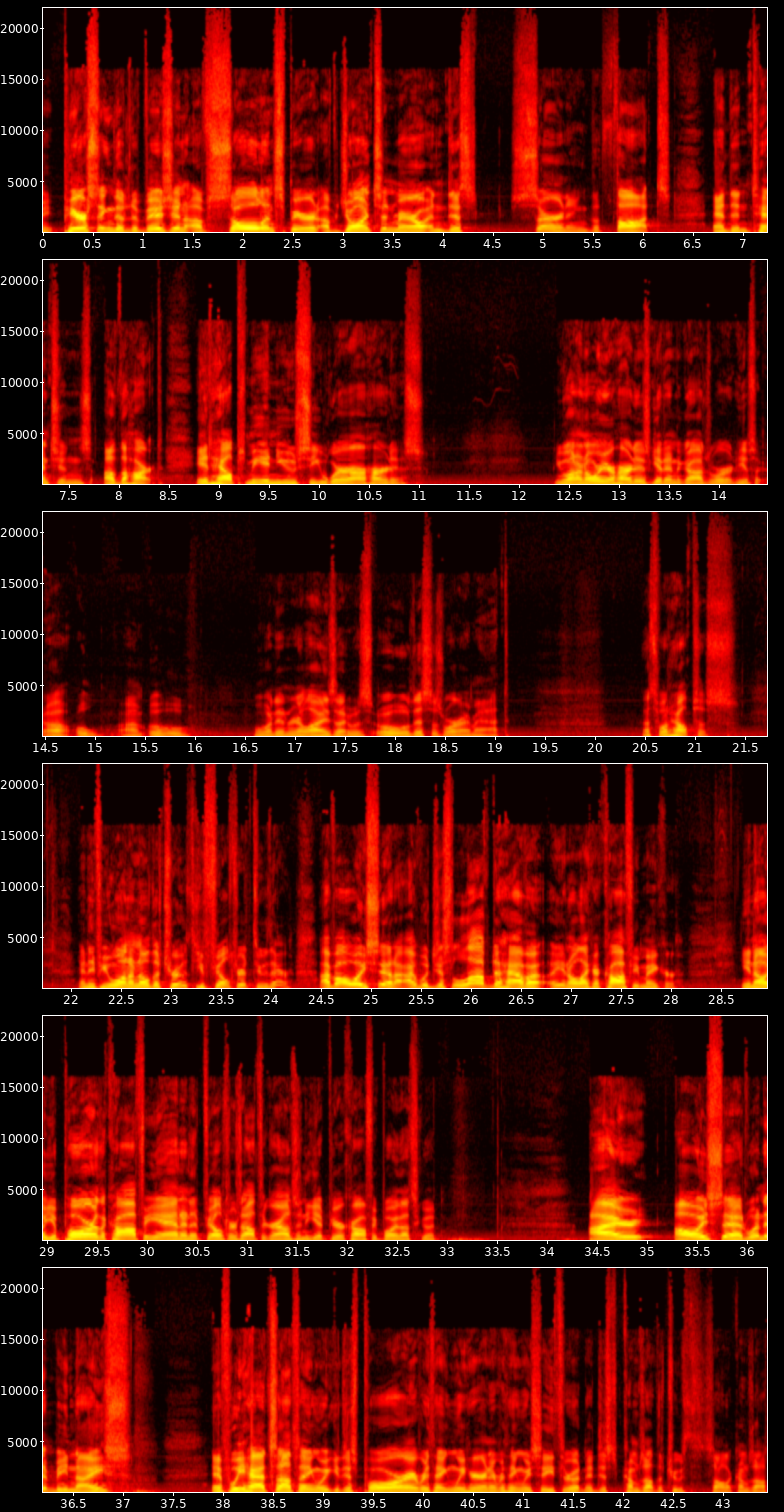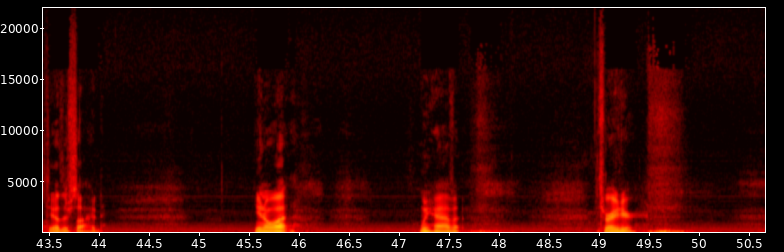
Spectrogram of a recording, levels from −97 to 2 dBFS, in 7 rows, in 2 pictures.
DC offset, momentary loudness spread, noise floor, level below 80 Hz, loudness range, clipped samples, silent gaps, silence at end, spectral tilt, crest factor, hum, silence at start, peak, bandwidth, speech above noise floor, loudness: under 0.1%; 19 LU; -69 dBFS; -68 dBFS; 16 LU; under 0.1%; none; 0.8 s; -4.5 dB/octave; 24 dB; none; 0 s; -8 dBFS; over 20 kHz; 39 dB; -30 LUFS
